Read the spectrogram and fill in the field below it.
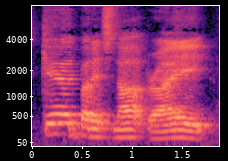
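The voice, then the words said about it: Attempted Northern Irish accent. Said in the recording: “That was my attempt of a Northern Irish accent there.”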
